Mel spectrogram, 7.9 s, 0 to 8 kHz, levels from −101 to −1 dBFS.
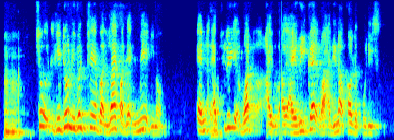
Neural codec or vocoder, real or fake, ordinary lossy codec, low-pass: none; real; none; none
